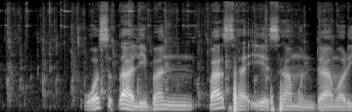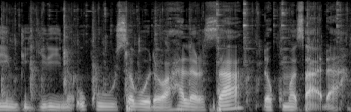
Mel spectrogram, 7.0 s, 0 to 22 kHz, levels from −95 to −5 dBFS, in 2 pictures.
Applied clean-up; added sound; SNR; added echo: none; Dog; 18 dB; none.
